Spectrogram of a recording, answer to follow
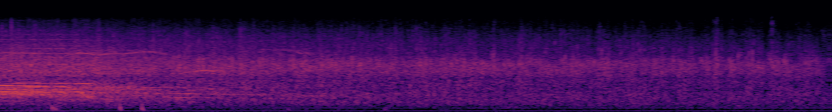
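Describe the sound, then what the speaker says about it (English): Conference audience at a developer event in Perth applauds volunteers with a steady, moderately distant round of clapping that holds evenly for several seconds and tapers slightly toward the end. "So perhaps we need to have a super loud round of applause for all the volunteers who are still out there working."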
